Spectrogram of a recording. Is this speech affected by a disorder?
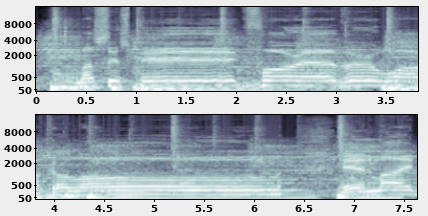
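No.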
